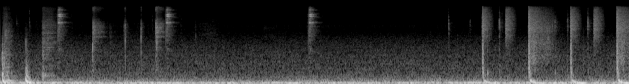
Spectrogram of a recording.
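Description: Simple electronic drum loop playing back from an FL Studio channel rack: four-on-the-floor kick, claps, hi-hats, snare and cowbell over a steady deep low end, the hits coming several times a second.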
